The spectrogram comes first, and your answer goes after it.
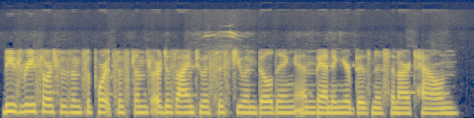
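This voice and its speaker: A woman's voice: mid-range voice, little pitch movement, fast talker, no echo, narrow, tinny audio. A woman's voice as an AI assistant, giving scripted, formal informational answers in a customer-service manner.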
